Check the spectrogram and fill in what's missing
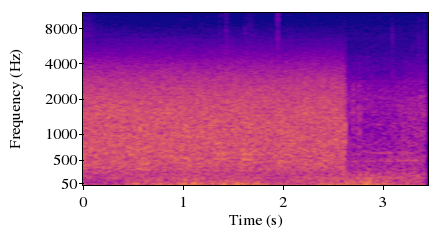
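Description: An airliner rolls out after landing on a DFW Airport runway on a gusty, blustery day, its engine roar a loud broadband wash that drops suddenly near the end, with no talk over it.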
